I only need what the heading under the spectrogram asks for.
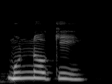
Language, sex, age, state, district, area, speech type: Tamil, female, 18-30, Tamil Nadu, Madurai, rural, read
